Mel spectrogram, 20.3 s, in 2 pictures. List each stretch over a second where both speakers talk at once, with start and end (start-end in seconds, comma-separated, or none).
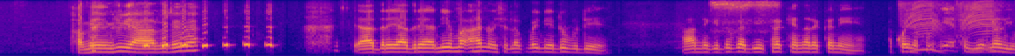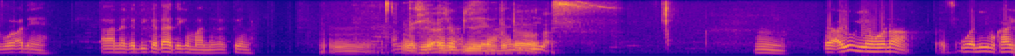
14.1-15.6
